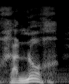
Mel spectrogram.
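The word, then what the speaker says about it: חנוך: Enoc, o Hanoch, como se pronunciaría en hebreo original, era un hombre común en su contexto, pero extraordinario en su conducta.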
